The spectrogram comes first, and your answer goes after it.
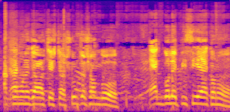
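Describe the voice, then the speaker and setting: A man giving frantic, excited live football commentary, repeating phrases as he follows the play. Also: high voice, quick pace. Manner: frantic, repeats phrases, bursts into shouts on shots and goals. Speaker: football commentator at a village match. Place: outdoors at a football ground. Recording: crowd noise, outdoor village field. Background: crowd.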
